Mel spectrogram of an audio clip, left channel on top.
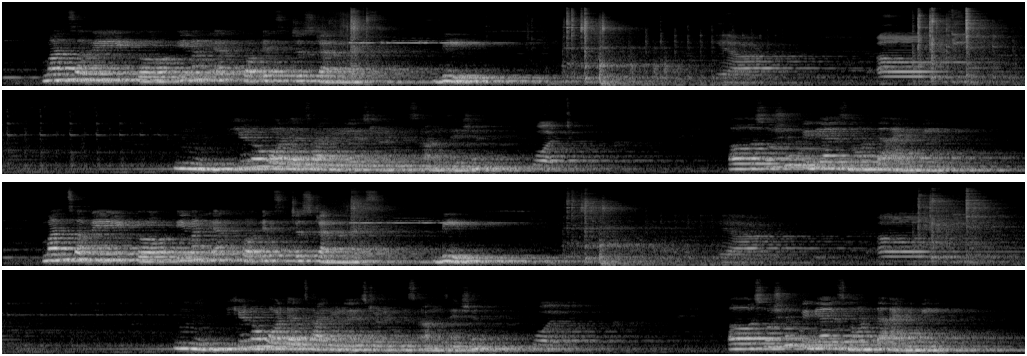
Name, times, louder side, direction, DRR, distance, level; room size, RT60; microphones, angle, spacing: voice 1, 0.4-3.6 4.3-4.8 11.9-15.2 17.5-19.9, equal, 45° right, -2 dB, 1.7 m, -22 dB
sound 1, 2.5-4.7 5.2-8.3 8.8-12.2, left 4 dB, 35° left, 0.6 m, -39 dB
voice 2, 7.1-7.7 8.7-10.1 15.5-15.8, left 4 dB, 85° left, 2 dB, 1.1 m, -34 dB
sound 2, 10.7-15.1, left 3 dB, 25° right, 1.2 m, -40 dB
11.5 x 11.0 x 2.7 m, 2.6 s
head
